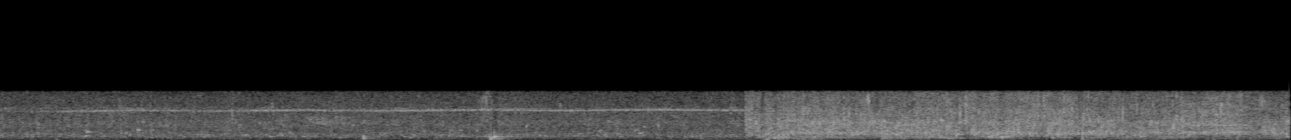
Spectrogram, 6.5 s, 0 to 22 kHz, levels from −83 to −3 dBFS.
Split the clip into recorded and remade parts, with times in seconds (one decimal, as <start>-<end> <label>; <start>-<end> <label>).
0.0-2.6 remade; 2.6-3.6 recorded; 3.6-5.2 remade; 5.2-5.7 recorded; 5.7-6.5 remade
